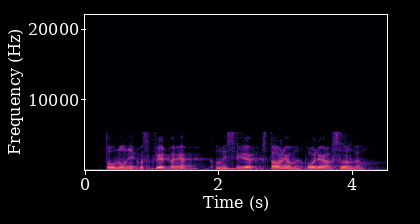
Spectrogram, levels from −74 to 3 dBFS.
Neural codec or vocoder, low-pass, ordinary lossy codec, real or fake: autoencoder, 22.05 kHz, a latent of 192 numbers a frame, VITS, trained on many speakers; 5.4 kHz; none; fake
